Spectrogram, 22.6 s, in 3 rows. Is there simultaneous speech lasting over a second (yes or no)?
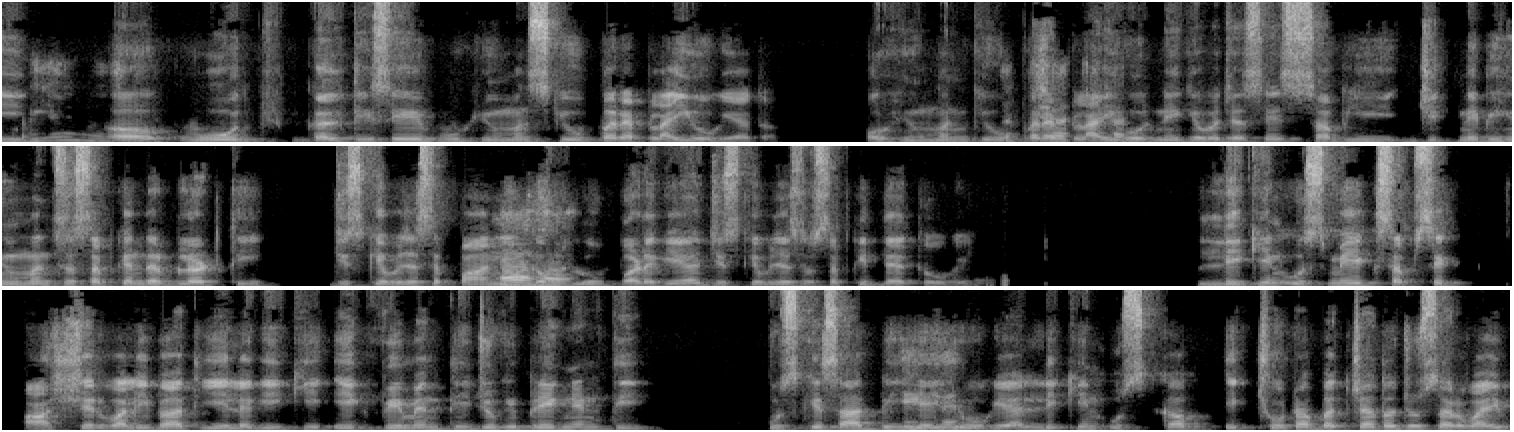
no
